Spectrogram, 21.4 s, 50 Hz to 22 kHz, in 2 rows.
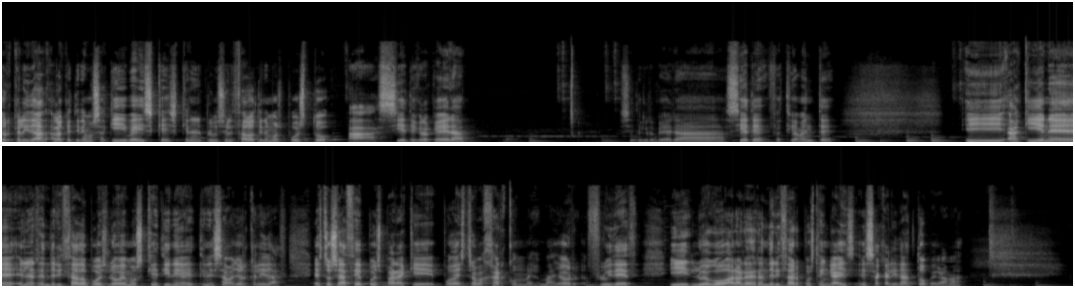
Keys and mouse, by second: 5.5 click, 6.0 click.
